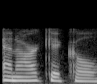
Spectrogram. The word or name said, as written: anarchical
